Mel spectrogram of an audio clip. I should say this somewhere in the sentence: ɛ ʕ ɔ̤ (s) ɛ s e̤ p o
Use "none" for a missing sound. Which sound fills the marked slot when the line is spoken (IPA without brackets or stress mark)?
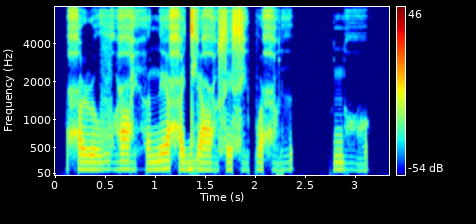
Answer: s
